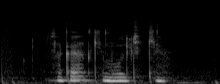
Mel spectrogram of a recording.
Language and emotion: Russian, neutral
